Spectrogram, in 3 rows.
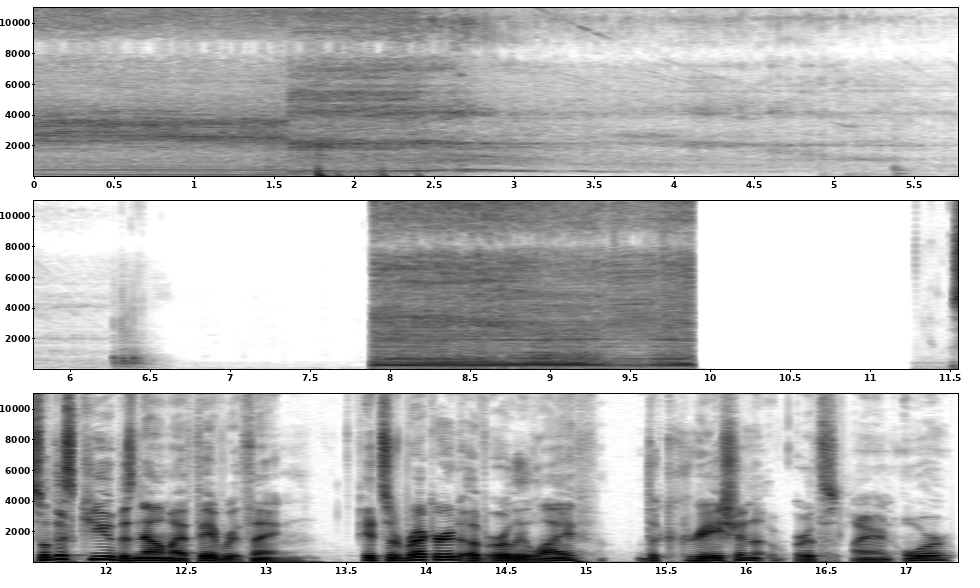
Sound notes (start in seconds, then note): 1.6 mechanical whirring; 8.0 metal Grinding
